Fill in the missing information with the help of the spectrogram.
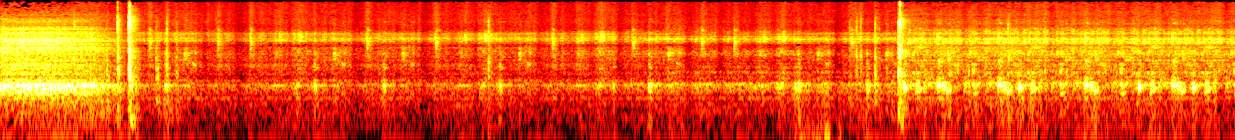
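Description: Fisher-Price Ocean Wonders baby swing's battery-driven swing motor running, a steady whirr with fast, even ticking. There is a louder noise in the first second and sharp clicks about a second in and at nine seconds.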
